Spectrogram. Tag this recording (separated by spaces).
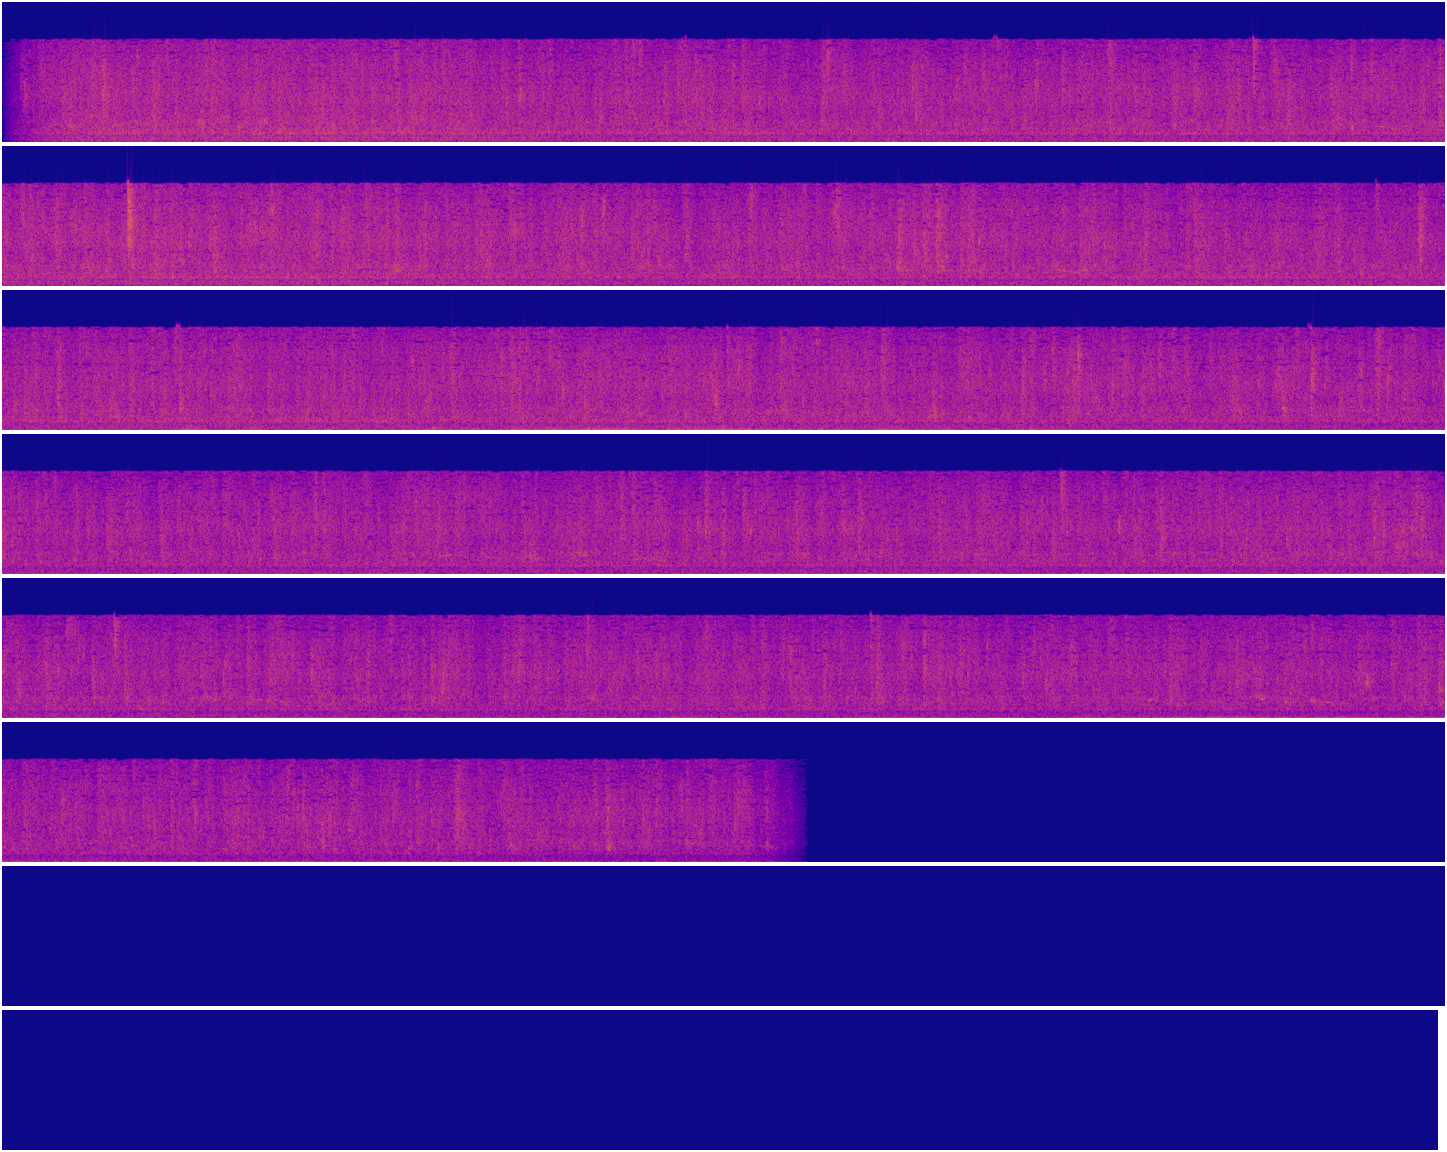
thunder field-recording birds rain suburban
